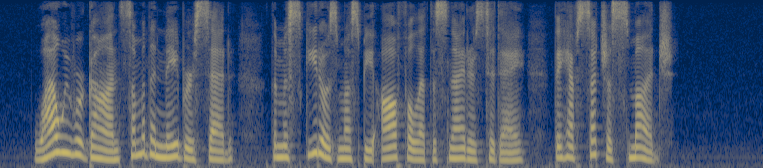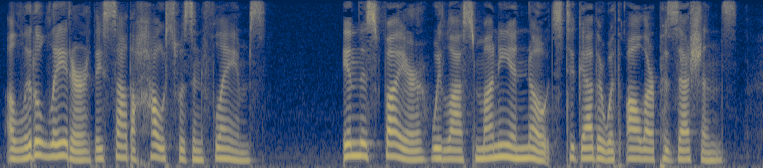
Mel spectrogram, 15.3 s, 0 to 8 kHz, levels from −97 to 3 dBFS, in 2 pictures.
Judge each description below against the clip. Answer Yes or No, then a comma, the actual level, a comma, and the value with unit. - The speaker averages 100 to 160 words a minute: No, average, 180 wpm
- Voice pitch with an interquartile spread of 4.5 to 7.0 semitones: No, average, 4.0 semitones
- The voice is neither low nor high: Yes, medium, 175 Hz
